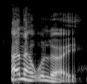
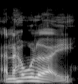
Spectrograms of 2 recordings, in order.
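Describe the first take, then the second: First: أنا pushed higher, firm fall on رأيي; insist, landing on أنا; emphatic repeat, higher on أنا; stress on أنا. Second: Said in the usual way. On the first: Real, not acted.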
